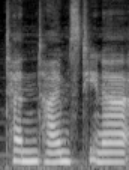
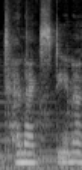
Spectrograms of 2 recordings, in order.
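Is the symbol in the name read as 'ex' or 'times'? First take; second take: times; ex. First: The symbol is read as the word 'times'. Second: The symbol is read as the letter 'ex'. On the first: "I had somebody telling me it was ten times Tina" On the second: "I've always said ten x Tina"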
